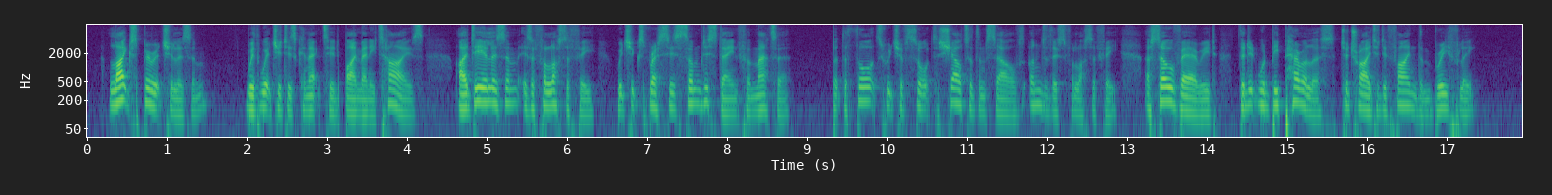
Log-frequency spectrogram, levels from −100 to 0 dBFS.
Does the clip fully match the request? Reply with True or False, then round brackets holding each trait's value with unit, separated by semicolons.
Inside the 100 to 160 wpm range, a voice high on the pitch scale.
False (155 wpm; 135 Hz)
